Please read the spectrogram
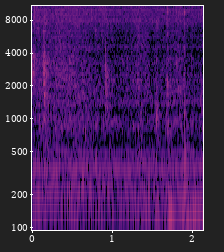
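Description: Near silence: room tone with a faint steady hum and a few faint, irregular ticks.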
